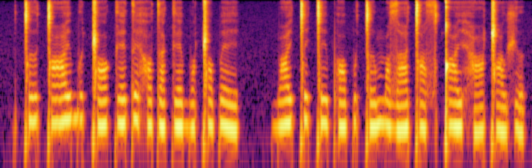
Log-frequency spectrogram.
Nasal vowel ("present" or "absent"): absent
